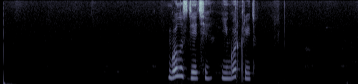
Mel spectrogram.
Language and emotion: Russian, neutral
